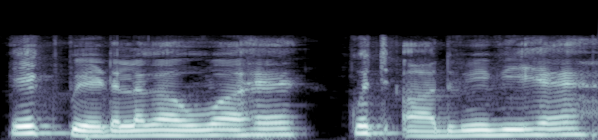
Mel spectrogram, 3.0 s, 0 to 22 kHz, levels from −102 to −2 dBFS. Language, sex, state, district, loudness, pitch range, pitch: Hindi, male, Uttar Pradesh, Saharanpur, -15 LUFS, 145-170 Hz, 155 Hz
